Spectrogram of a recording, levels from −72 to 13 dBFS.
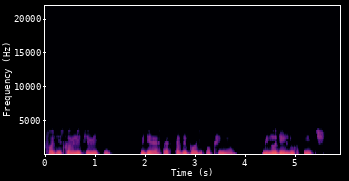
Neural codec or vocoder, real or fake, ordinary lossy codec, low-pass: none; real; none; 3.6 kHz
